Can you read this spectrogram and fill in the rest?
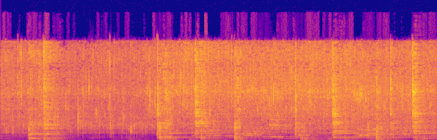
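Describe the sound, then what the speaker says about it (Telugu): Onion, tomato and green chilli fry in a pan as a spoon stirs them, producing repeated scraping strokes over a soft sizzle at close range, with no talking. "అలానే టమాటా పచ్చిమిర్చి వేసుకోండి"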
